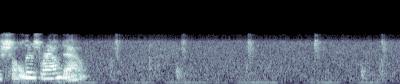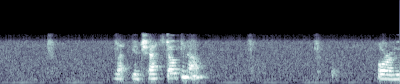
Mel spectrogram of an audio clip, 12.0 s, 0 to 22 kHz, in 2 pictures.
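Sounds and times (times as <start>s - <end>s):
faint regular ticks: 3.6s - 4.0s, 4.7s - 5.9s, 9.6s - 10.0s, 10.6s - 11.2s.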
